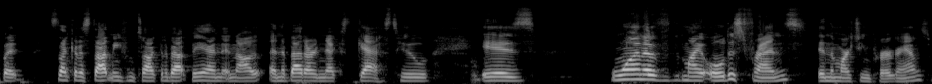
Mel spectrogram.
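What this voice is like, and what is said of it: Slightly hoarse, froggy voice. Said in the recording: “I'm a little hoarse... I've got a little froggy throat”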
